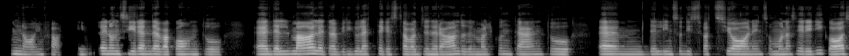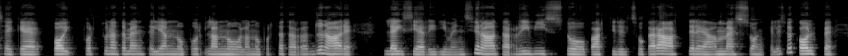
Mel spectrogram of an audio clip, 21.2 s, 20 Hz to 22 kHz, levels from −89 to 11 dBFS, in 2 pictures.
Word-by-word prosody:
No 180 -4 -3
infatti. 180 +1 -10
E 205 -3 +2
non 200 0 +2
si 195 0 0
rendeva 190 -2 +4
conto, 180 -2 -3 0.4
ehm, 190 0 +4
del 190 +1 +1
"male" 200 +1 +8
tra 185 0 0
virgolette 185 +2 -4
che 180 - -5
stava 180 0 -1
generando, 180 +1 +1
del 180 0 -6
malcontento, 180 -1 -3 0.3
ehm, 180 -1 +2
dell’insoddisfazione, 185 +1 -2
insomma 185 -1 -6
una 190 0 -1
serie 190 -1 -1
di 220 +3 -6
cose 190 -1 +3
che 180 0 +1
poi 195 -1 +4
fortunatamente 195 -1 -4
le 185 +1 -3
hanno 185 -2 -3
po 185 +1 -8
l’hanno 180 -1 -1
l’hanno 175 +1 -7
portata 180 0 -8
a - - -2
ragionare. 185 0 +1 0.3
Lei 190 -1 +2
si 185 0 -8
è 170 -1 +3
ridimensionata, 175 +3 0
ha 170 - +2
rivisto 195 -2 -4
parti 175 +1 -2
del 175 -1 -8
suo 180 +1 -10
carattere, 190 0 +3
ha 175 0 0
ammesso 180 0 -2
anche 170 -3 -8
le 185 - -10
sue 305 +7 -5
colpe, 205 - +3
185 Hz, 145 wpm, -25 LUFS, 180-195 Hz, 0.4 s, male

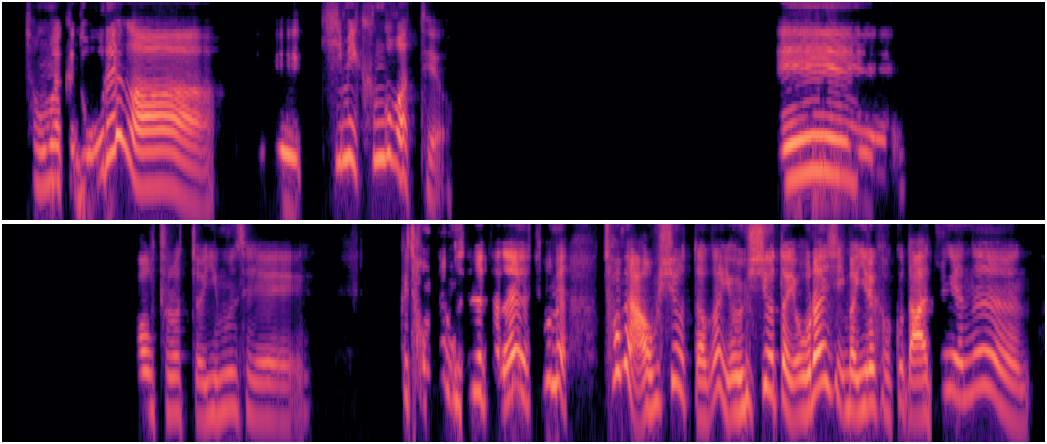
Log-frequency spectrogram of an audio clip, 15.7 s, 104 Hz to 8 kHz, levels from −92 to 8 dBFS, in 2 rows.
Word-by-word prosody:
정말 225 +1 -5
그 - - -10
노래가 200 - +3 0.4
되게 395 -4 -2 0.2
힘이 350 +1 -2
큰 360 +1 -3
것 390 - -1
같아요. - - -3 2.5
예. 260 +1 +4 2.5
어우 210 -1 -4
들었죠. 195 -3 -9
이문세. 185 -3 -10 0.7
그 - - -10
점점 - - -5
늦어졌잖아요. 275 +2 +2
처음에 350 -2 -1 0.3
처음에 425 +3 +2
9 210 +3 +4
시였다가 245 - -2
10 195 +4 0
시였다가 290 - +3
11 295 - +5
시 300 - -3
막 200 - +2
이래 225 +1 +4
갖고 220 +2 -10
나중에는 255 - 0
225 Hz, 220 characters per minute, -21 LUFS, 190-290 Hz, 2.5 s, 11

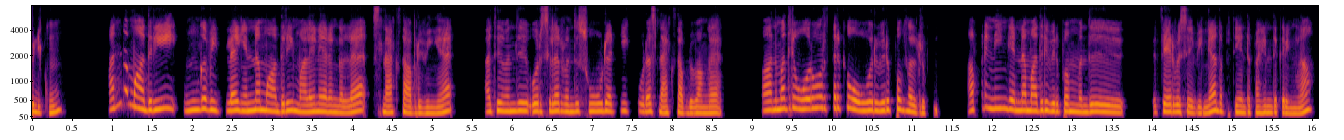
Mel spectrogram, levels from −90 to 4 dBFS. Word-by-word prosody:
பிடிக்கும். 170 +1 0 0.7
அந்த 370 +7 -5
மாதிரி 245 -4 +3 0.4
உங்க 240 +3 +2
வீட்ல 220 -1 0 0.2
என்ன 220 +2 +4 0.2
மாதிரி 200 +1 +1
மழை 185 +1 +2
நேரங்கள்ல 175 -3 +1 0.3
ஸ்நாக்ஸ் 170 +1 -3
சாப்பிடுவீங்க? 155 -1 -1 0.6
அது 195 - -4
வந்து, 205 +2 +2 0.2
ஒரு 200 -1 +2
சிலர் 205 -1 +1
வந்து 190 +1 +1
சூடா 200 0 +1
டீ 215 - -4 0.2
கூட 190 0 0
ஸ்நாக்ஸ் 165 -4 -3
சாப்பிடுவாங்க. 155 0 0 0.7
அ - - -2
அந்த 235 +1 +2
மாதிரி 270 +2 -1
ஒரு 265 +2 +2
ஒருத்தருக்கும் 285 -2 -1
ஒவ்வொரு 220 +1 +2
விருப்பங்கள் 220 -4 +1
இருக்கும். 155 0 -7 0.4
அப்படி 285 +6 -10
நீங்க 275 -1 0
என்ன 220 0 +3
மாதிரி 220 +2 +1
விருப்பம் 195 0 +1
வந்து, 185 +2 +2 0.7
அ - - -13
தேர்வு 185 -1 +1
செய்வீங்க? 155 +1 -1
அத 205 - 0
பத்தி 175 - -2
என்ட்ட 165 0 -3
பகிர்ந்துக்கிறீங்களா? 160 +1 0
195 Hz, 155 wpm, -24 LUFS, 170-225 Hz, 0.7 s, என்ன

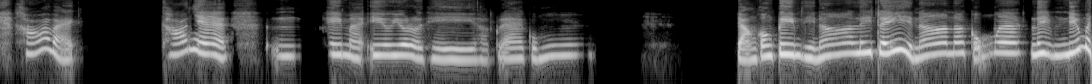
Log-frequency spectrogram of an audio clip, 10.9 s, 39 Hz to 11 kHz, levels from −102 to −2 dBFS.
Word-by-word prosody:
khó 305 +4 -5
á 415 - -1
bạn, - - -2 0.9
khó 295 +4 -4
nha, 295 -8 +3 0.4
ừm, 255 - -9 0.3
khi 290 -1 0
mà 255 -5 -2
yêu 275 0 -1
vô 275 - +4
rồi 245 -4 0
thì 205 -2 -4
thật 195 -1 -14
ra 220 +1 -5
cũng 260 +5 -6 1.6
Chọn 210 - +2
con 255 +3 +3
tim 290 -2 +5
thì 230 -3 0
nó 275 +7 -1
lý 320 +1 +4
trí 330 +4 +6
thì 295 - +3
nó 275 +7 +1
nó 315 +1 0
cũng, 300 -1 -5
a, 315 -1 +3
ly 295 +1 +3
nếu 285 +8 +3
mà 420 - +6
275 Hz, 165 wpm, -25 LUFS, 240-310 Hz, 1.6 s, trí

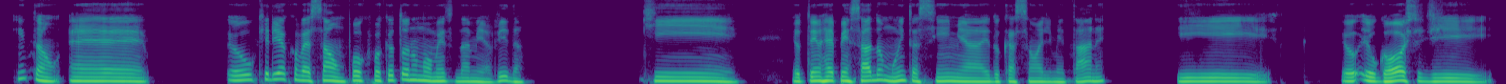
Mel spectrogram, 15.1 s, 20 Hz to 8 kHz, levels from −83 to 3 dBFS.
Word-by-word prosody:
Então, 175 - -1
eh, 140 -3 +1 0.8
eu 175 +2 -1
queria 200 +3 -2
conversar 160 -4 0
um 140 -3 +2
pouco, 155 +3 -1
porque 155 0 -1
eu - - -1
tô 185 +3 -1
num 175 - +1
momento 140 -4 +1
da 125 0 -1
minha 120 -3 0
vida 115 -1 -2 1.2
que 140 -5 +1 0.5
eu 130 - 0
tenho 150 +4 +2
repensado 150 +3 +3
muito, 155 0 +1
assim, 140 +2 -1
minha 125 -3 +1
educação 120 0 -2
alimentar, 115 +2 -1
né, 140 +2 -2 0.7
e 130 -2 0 0.7
eu 140 +1 +1
eu 150 -6 +4
gosto 135 +2 +3
de 125 -2 -1
135 Hz, 120 wpm, -24 LUFS, 125-150 Hz, 1.2 s, eu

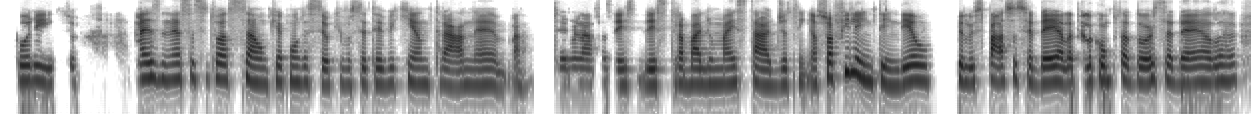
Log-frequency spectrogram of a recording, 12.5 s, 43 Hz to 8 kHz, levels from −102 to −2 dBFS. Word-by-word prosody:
Por 200 0 -1
isso, 180 -3 -3 0.6
mas 220 +1 +5
nessa 215 +1 -3
situação 210 -4 0
que 195 - -4
aconteceu 190 -2 -4
que 170 +2 -17
você 170 +1 -7
teve 175 0 -5
que 175 +3 -6
entrar, 175 -3 +1
né, 170 0 -3 0.2
a 150 - -6 0.2
terminar 180 -1 -3
a - - -14
fazer 180 -2 -4
esse 170 0 -10
desse 170 0 -1
trabalho 175 -1 +1
mais 175 +2 -3
tarde, 170 -3 +2
assim, 170 - -9
a 175 - +1
sua 230 +6 +5
filha 295 +3 +4
entendeu? 195 -2 +1 0.3
Pelo 200 -3 0
espaço 190 +3 +2
ser 200 -2 -1
dela, 185 +1 +7
pelo 185 +1 0
computador 190 -1 +1
ser 200 -1 -3
dela? 185 +3 +1
185 Hz, 170 wpm, -23 LUFS, 175-200 Hz, 0.6 s, dela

